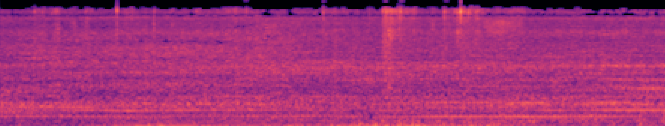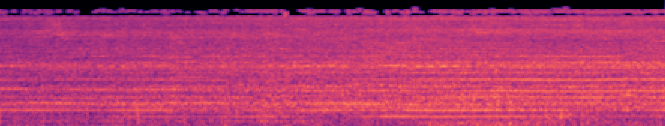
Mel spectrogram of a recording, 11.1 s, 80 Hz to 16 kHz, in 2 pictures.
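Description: John Deere 7R 310 tractor's diesel engine running as the tractor backs up to a spreader hitch: a steady low rumble with a whine of several held tones over it.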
